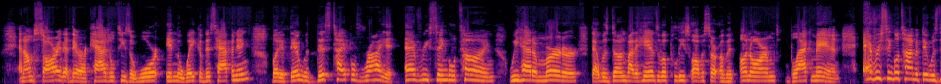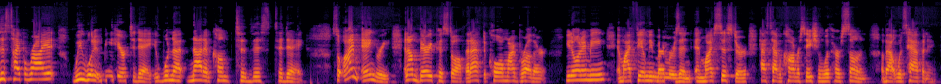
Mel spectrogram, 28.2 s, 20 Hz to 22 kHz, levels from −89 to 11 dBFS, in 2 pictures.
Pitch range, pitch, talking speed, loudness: 180-220 Hz, 195 Hz, 230 wpm, -16 LUFS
